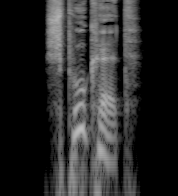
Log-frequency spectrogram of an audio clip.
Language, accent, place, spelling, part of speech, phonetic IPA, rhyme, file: German, Germany, Berlin, spuket, verb, [ˈʃpuːkət], -uːkət, De-spuket.ogg
- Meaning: second-person plural subjunctive I of spuken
